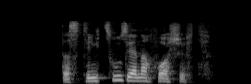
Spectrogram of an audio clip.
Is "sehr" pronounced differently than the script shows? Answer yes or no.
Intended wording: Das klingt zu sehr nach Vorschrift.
no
